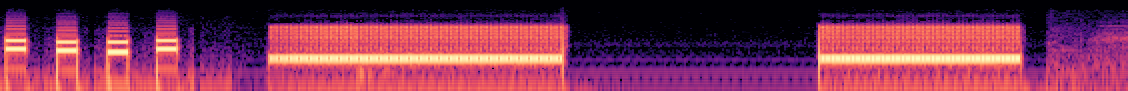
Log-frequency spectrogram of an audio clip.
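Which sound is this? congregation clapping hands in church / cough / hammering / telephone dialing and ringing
telephone dialing and ringing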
